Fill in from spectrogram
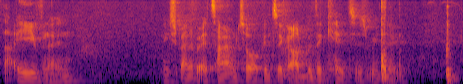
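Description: A man's voice: low voice, fairly even intonation, normal speed, a little hiss or hum. Roomy British male preacher. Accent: British English. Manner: conversational preaching, calls the congregation "folks"; swings between loud emphatic lines and soft quiet ones. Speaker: pastor. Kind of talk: sermon. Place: church hall. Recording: roomy church hall with faint ambience.

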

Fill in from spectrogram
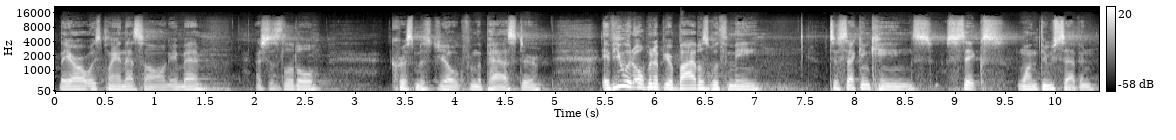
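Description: A man's voice: medium pitch, normal speed. A man preaching a Christmas Eve sermon as pastor, with a humorous, conversational style. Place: church sanctuary. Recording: long church reverb.

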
